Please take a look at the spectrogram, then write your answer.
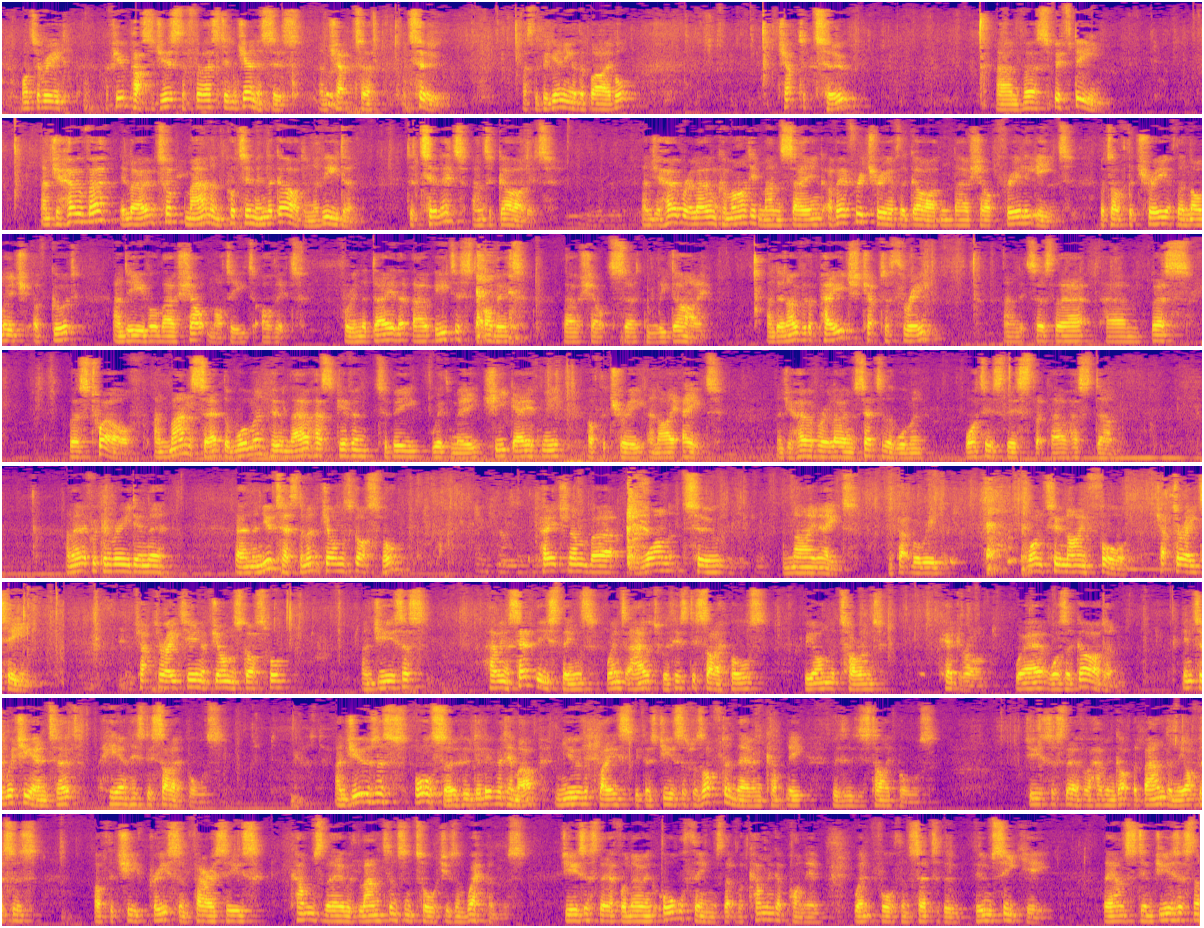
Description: In the following Gospel preaching, you will hear of the fall of man. When sin entered into the world it resulted in separation from a holy God.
